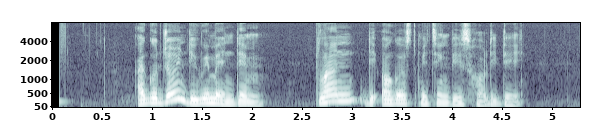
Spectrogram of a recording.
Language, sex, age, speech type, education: Nigerian Pidgin, male, 30-45, spontaneous, tertiary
